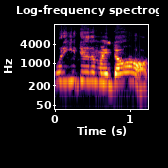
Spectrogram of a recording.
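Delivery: teasing, joking, mock-indignant, very high-pitched voice. Retelling what they asked the old guy about their dog, jokingly retold question. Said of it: "I I did it jokingly".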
